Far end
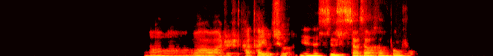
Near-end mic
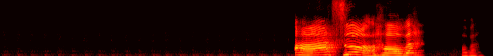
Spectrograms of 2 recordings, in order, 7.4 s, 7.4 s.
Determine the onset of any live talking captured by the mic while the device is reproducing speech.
4 s

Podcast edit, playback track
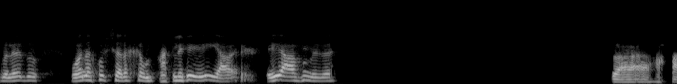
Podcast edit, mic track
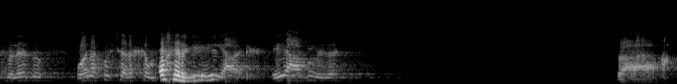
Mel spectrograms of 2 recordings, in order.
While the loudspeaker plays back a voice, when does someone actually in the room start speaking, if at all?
2 s

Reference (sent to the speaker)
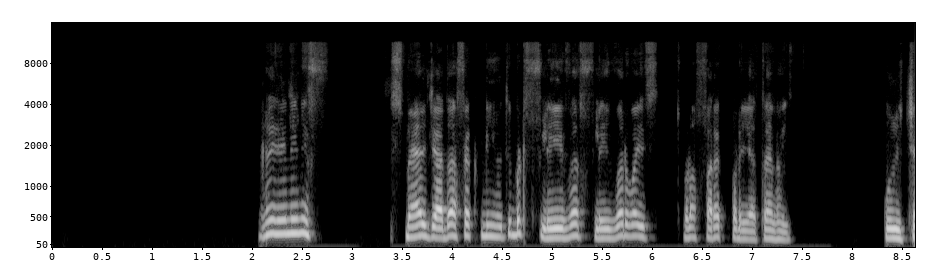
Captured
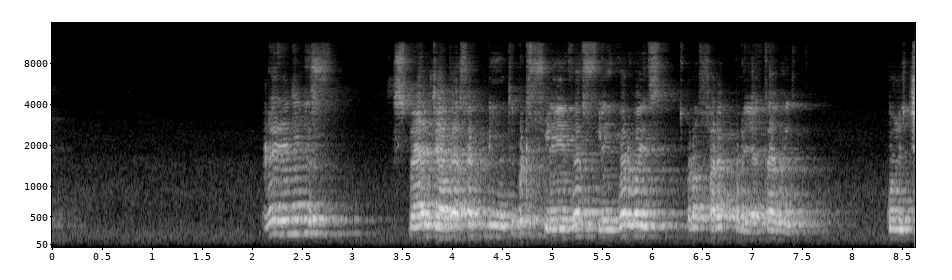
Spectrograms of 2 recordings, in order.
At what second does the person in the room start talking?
none

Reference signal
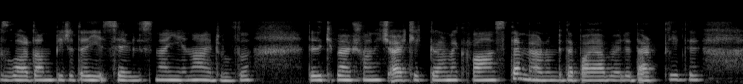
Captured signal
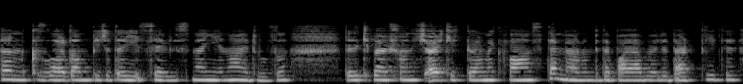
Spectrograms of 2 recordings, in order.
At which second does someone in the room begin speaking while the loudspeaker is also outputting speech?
none

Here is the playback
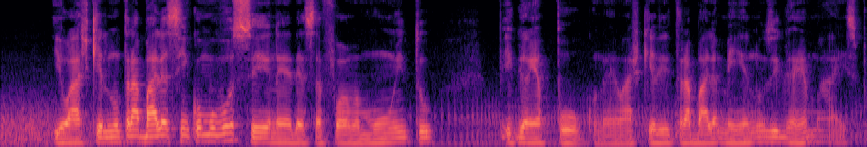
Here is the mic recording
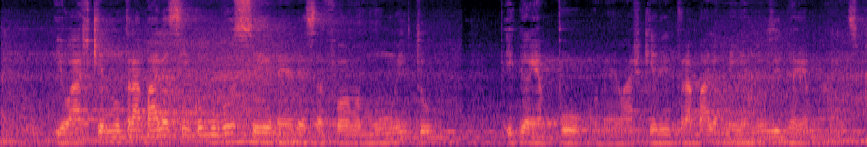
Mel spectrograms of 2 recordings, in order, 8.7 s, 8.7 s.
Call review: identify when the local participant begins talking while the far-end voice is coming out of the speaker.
none

